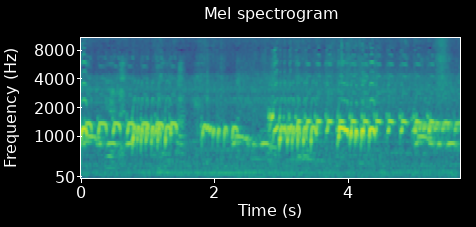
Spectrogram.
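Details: Lure zebra dove, a local bird with a loud song, delivers a continuous string of rapid gurgling coos, rising and falling in short stuttered runs with a faint low hum beneath.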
